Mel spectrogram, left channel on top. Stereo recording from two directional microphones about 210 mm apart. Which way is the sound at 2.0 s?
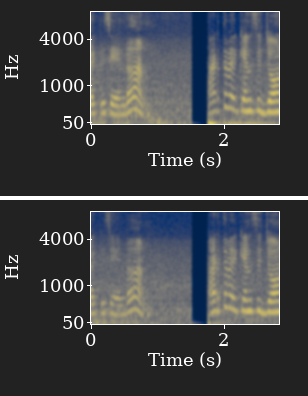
10° left (ahead or behind).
